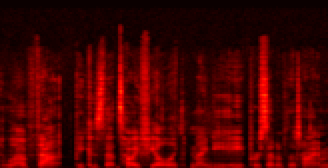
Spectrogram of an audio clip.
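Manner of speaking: breathy near-whisper. Real, not acted. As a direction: drop to a whisper. Soft aside, agreeing.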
